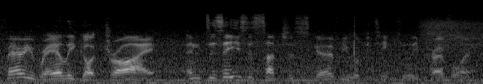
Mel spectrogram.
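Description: A man's fairly quick speech comes with noticeable background noise behind it. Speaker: walking tour guide. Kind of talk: tour guide commentary. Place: street. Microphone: phone near.

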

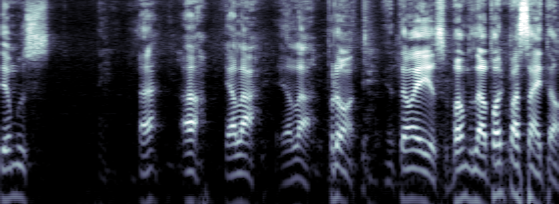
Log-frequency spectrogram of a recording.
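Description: A man talks at a fairly slow pace with ordinary pitch variation. Long, frequent pauses break up his speech. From Brazil. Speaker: professor and public health researcher. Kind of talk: conference talk with slides. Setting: auditorium with audience. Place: hall. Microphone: podium.

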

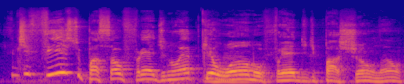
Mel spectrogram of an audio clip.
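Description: A man is speaking. His pace is fairly slow. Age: 60s. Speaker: sports broadcaster and podcast host. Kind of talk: casual interview. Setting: studio.

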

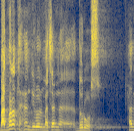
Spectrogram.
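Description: A man talks with a Moroccan accent. His voice sits high in pitch. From Morocco. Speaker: Islamic scholar and preacher; preacher. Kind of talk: religious lecture.

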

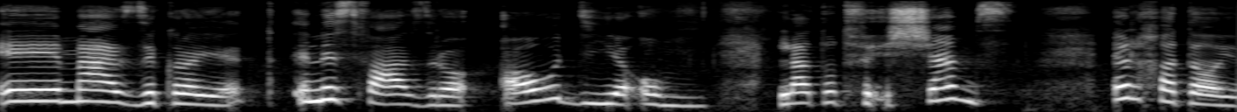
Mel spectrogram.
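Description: Fairly slow speech in a Cairo accent with lively intonation. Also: woman. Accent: Egyptian Arabic (Cairene). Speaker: YouTube channel presenter. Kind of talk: narrated celebrity biography. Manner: list-like reading of film titles.

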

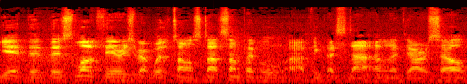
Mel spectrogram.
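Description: Over noticeable background noise, a man speaks at a very fast pace with monotone, flat intonation. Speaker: presenter. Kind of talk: casual presenter commentary. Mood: playful, jokey. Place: shop.

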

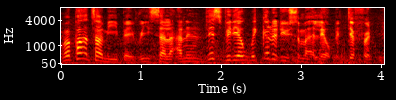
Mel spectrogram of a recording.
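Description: There is noticeable background noise behind this man, and the sound is dry with no echo. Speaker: part-time online reseller. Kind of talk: casual vlog chat. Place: street. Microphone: phone near.

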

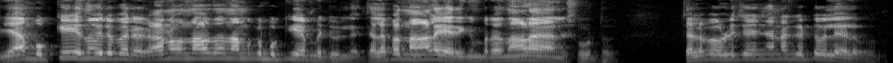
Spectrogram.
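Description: A man speaks high in pitch with ordinary pitch variation. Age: 60s. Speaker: serial and film actor. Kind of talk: casual interview.

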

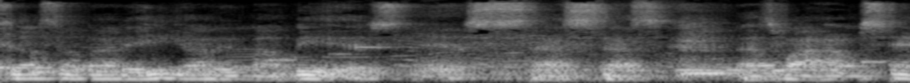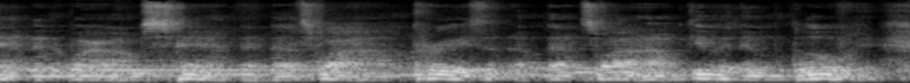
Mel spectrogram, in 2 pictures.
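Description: Music plays in the background as a man speaks fairly slowly at a fairly low pitch with lively intonation, and the room echo is audible. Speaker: guest preacher. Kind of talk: sermon. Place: church. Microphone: camera far.

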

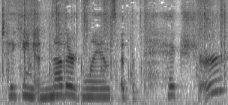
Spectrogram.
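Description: A woman is heard over noticeable background noise. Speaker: crafter reviewing a kit. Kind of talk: casual unboxing commentary. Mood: disappointed. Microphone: camera far.

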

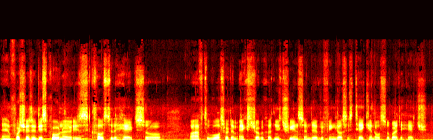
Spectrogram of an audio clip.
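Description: At a moderate pace, a man speaks in a low pitch with ordinary pitch variation and a bright, sharp tone.

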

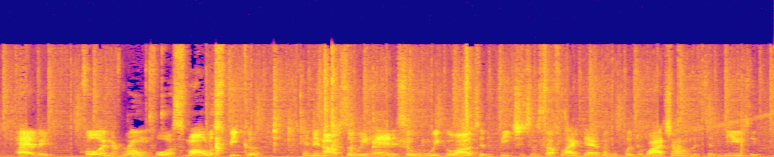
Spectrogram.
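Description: A man talking at a fairly quick pace with ordinary pitch variation over music in the background. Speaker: travel vlogger. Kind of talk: casual vlog chat. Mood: upbeat, relaxed. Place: home room. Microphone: phone near.

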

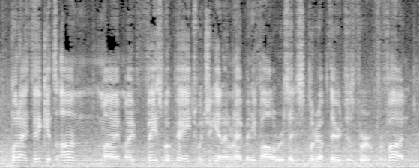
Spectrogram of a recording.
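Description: A man talks fairly quickly while noticeable background noise continues. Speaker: video blogger. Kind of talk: casual video blog monologue. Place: car. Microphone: phone near.

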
